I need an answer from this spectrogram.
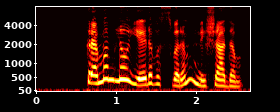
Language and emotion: Telugu, neutral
